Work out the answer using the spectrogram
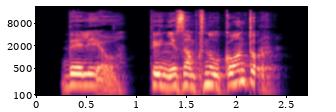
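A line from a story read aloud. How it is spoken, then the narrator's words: Barked. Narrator (Russian): рявкнул проректор Судоу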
